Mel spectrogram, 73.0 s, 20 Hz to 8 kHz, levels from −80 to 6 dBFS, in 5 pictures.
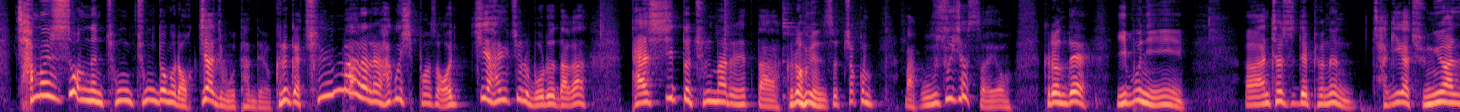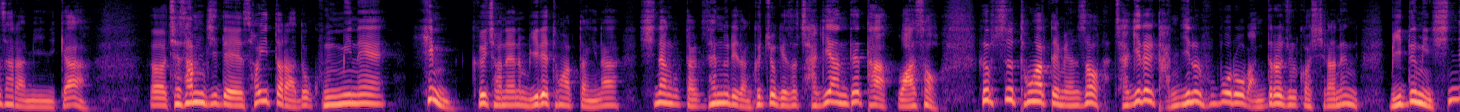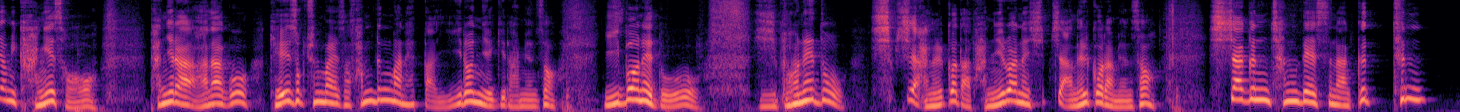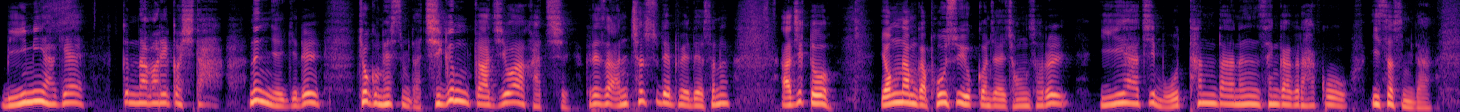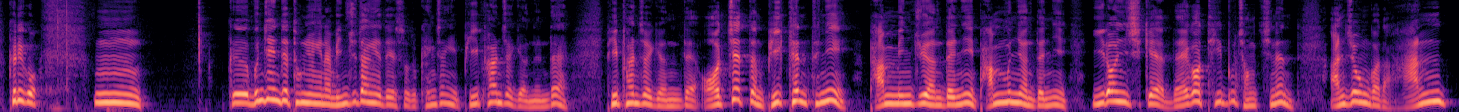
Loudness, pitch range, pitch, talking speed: -17 LUFS, 145-205 Hz, 175 Hz, 300 characters per minute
